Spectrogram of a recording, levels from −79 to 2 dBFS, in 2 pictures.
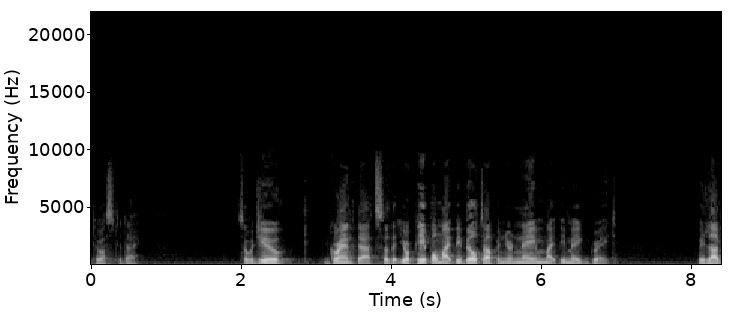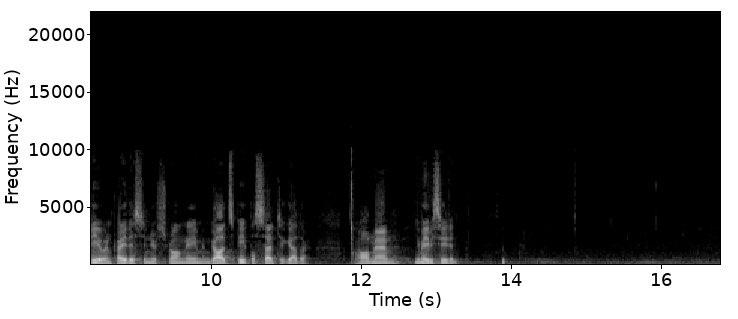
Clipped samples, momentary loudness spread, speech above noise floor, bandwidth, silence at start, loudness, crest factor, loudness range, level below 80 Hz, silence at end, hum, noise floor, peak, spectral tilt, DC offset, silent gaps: under 0.1%; 18 LU; 37 dB; 9.8 kHz; 0.05 s; -25 LUFS; 22 dB; 8 LU; -54 dBFS; 2.85 s; none; -62 dBFS; -4 dBFS; -7 dB/octave; under 0.1%; none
